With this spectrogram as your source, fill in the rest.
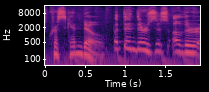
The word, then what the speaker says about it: crescendo: on melee Crescendo and people trying to teach me how to pronounce Crescendo did you guys go to school it's cresendo but then there's this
